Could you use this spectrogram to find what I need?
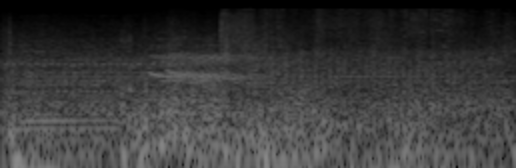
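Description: A car crashes and metal smashes.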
